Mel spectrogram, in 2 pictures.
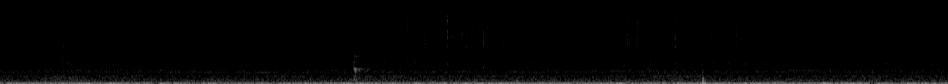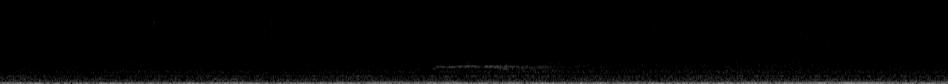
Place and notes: night birds, light snowflakes on paper, low traffic and gas furnace sounds
Slovenia, 12 February 2013, 00:17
